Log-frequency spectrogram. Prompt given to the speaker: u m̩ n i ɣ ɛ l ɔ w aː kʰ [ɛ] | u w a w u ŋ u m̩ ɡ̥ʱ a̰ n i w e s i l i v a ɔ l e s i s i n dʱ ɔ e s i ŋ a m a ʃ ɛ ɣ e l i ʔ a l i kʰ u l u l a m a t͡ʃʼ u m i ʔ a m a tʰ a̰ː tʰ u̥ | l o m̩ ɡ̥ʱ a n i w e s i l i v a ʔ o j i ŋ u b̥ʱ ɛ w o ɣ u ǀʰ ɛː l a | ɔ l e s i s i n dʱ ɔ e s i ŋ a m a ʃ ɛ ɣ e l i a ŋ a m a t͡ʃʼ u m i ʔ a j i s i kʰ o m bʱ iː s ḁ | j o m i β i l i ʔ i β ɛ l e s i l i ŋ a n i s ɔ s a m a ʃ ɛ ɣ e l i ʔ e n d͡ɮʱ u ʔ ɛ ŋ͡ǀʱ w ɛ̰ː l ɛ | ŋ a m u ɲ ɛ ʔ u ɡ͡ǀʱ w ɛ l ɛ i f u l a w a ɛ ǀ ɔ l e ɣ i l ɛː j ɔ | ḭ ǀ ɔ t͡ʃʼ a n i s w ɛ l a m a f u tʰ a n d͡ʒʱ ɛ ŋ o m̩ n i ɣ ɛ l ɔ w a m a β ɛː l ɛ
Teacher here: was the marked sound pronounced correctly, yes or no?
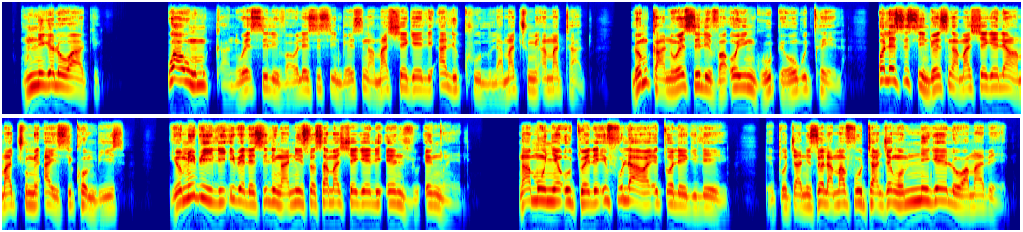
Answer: yes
